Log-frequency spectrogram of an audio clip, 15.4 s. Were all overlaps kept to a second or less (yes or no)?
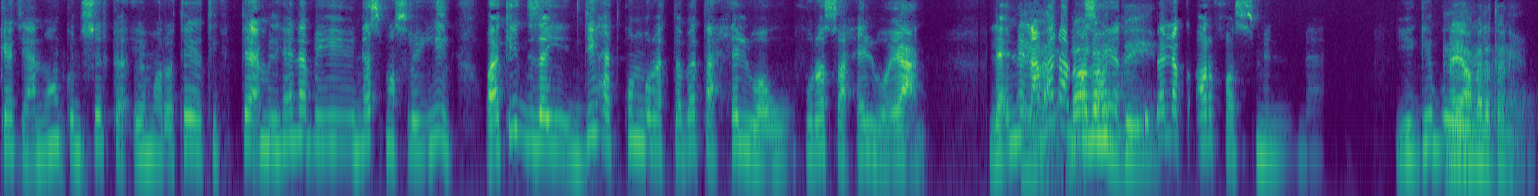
no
